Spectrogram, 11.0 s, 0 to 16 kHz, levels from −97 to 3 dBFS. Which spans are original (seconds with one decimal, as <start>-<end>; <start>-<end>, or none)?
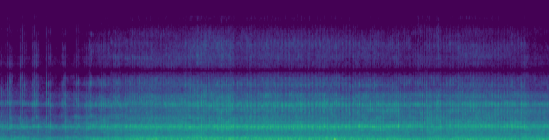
2.2-3.6; 4.9-7.1; 9.2-10.2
